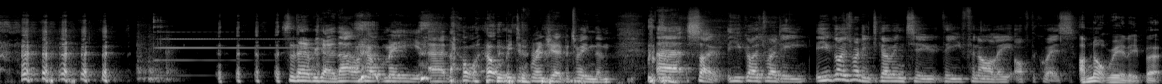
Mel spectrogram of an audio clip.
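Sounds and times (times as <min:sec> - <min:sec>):
laughter: 0:00.0 - 0:01.4, 0:02.2 - 0:07.8
speech: 0:00.2 - 0:01.0, 0:02.8 - 0:11.6
Tibetan singing bowl struck: 0:01.4 - 0:03.8.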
